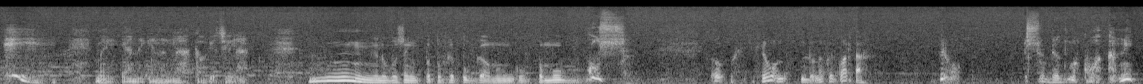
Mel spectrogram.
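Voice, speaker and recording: An actor playing a leering, flustered older Filipino uncle in a radio drama, stammering, hemming and exclaiming. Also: male voice, sits low, wildly swooping pitch, moderate pace, vocal fry, pauses often, music in the background, full character voice, poor audio. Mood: grumbling.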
